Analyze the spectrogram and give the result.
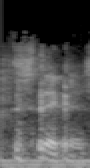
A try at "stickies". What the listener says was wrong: Stickies. You gotta say it like that though. Stickies. No R in the end.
